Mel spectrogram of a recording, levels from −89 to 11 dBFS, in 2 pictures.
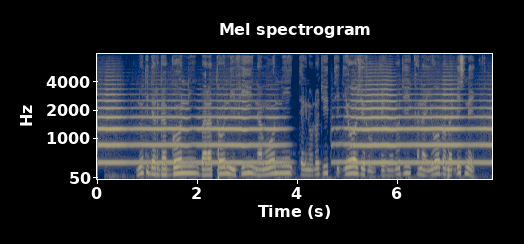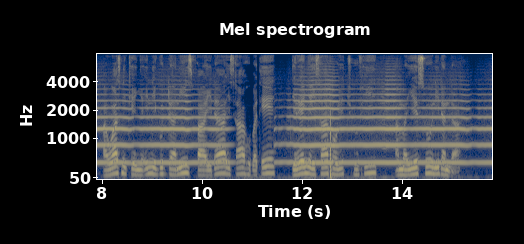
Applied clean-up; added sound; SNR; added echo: none; Trumpet; -3 dB; none.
